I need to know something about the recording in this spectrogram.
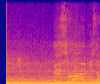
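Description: Live rock band: guitars and bass holding a loud sustained chord, with a voice coming in about a second in.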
